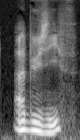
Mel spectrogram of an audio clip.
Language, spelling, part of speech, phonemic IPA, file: French, abusif, adjective, /a.by.zif/, Fr-abusif.ogg
- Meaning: abusive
